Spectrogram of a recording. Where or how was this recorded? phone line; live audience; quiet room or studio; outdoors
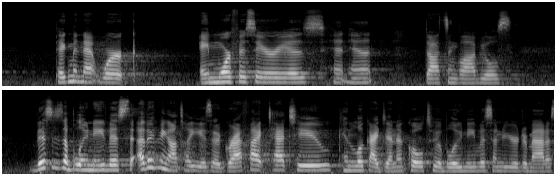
live audience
